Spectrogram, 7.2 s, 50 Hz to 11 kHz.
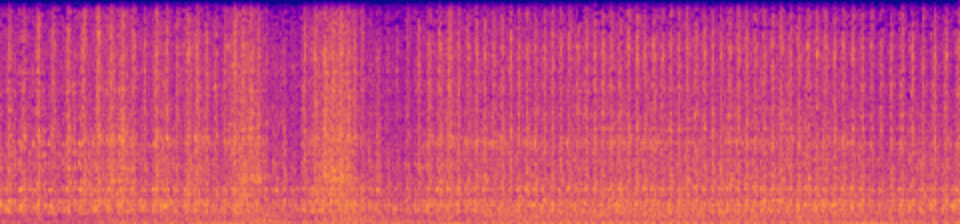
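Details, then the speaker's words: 1978 Ford F150 Ranger Explorer V8, bought flooded (water drained from engine), first start: loud, choppy, stumbling lope, one cylinder dead; traced to a missing spark plug wire on number eight; timing and plugs also suspected. "oh that's why I'm missing a spark plug wire on number eight"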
